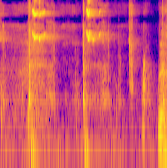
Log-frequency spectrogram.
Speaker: squealing noise I know it's terribly annoying but that's how you know that it's almost so so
